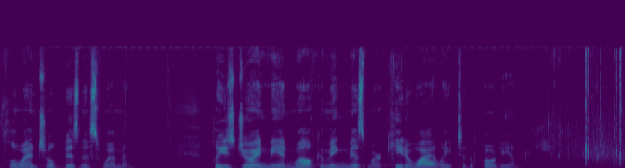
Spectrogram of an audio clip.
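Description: A woman speaks calmly through a microphone and loudspeakers in a large echoing hall.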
